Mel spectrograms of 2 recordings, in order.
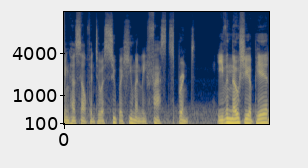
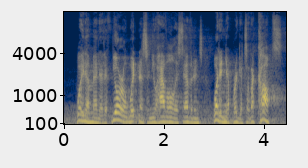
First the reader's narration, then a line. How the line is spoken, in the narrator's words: Carl screamed suddenly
